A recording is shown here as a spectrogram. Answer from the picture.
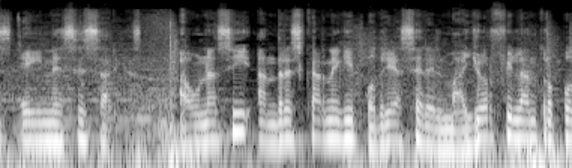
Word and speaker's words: Carnegie: Andrés Carnegie nació en Escocia, por eso digo Carnegie en vez de Carnegie, ya que así lo pronuncian los escoceses.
